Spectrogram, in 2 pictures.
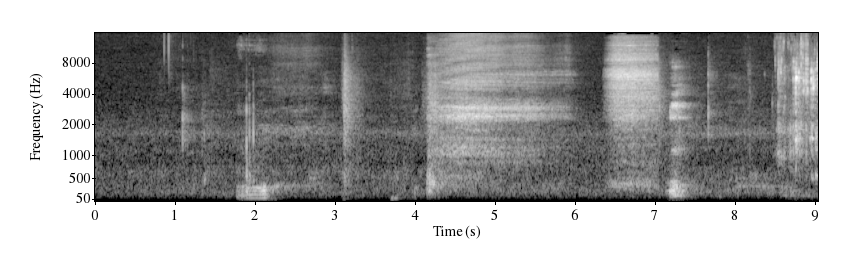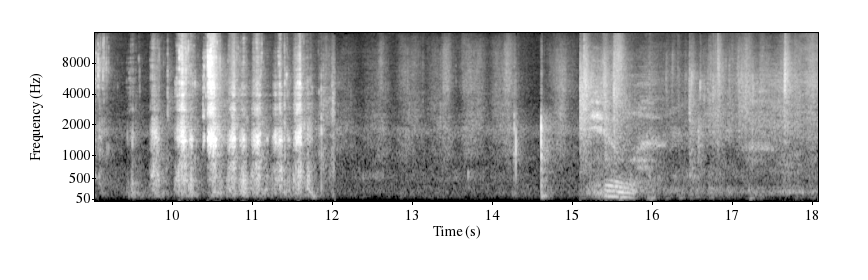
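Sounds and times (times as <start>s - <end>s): rubbing strokes on skin: 10.0s - 15.8s.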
